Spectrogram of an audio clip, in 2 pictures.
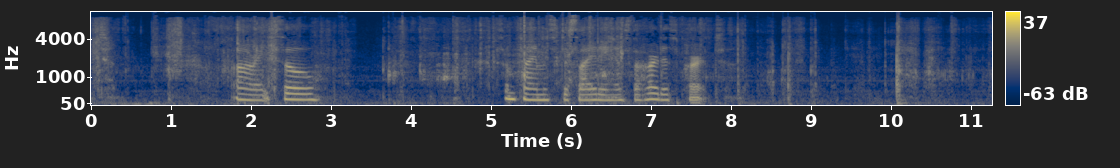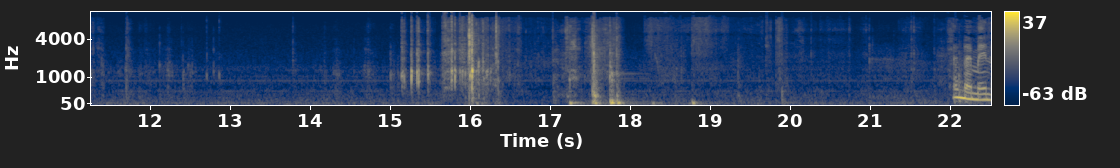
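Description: Stiff paper rustles as it is handled.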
